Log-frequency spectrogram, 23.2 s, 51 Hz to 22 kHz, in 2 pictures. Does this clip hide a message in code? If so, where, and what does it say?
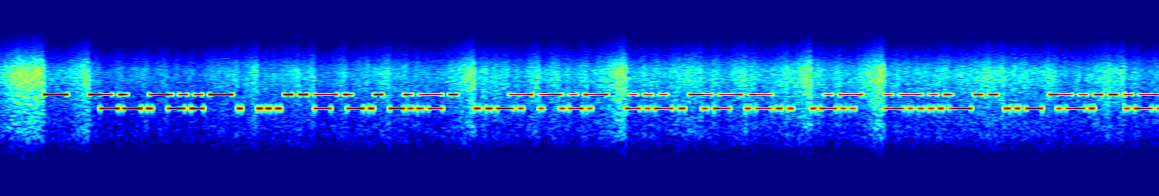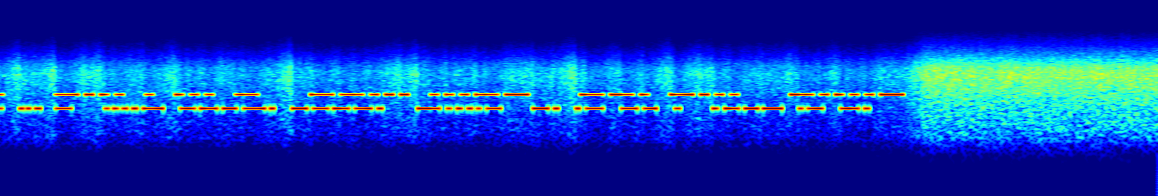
Yes: Morse code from 0.4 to 20.7 s, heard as two keyed tones, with radio static. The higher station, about 16 wpm, 1180 Hz: TNX FER QSO ALI - BEST 73 GB -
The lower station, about 24 wpm, 760 Hz: GM ES TNX FER CALL - UR RST 499 - NAME JAN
